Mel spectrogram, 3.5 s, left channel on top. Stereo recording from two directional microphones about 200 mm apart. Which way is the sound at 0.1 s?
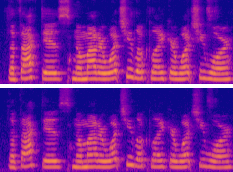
45° left (ahead or behind).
